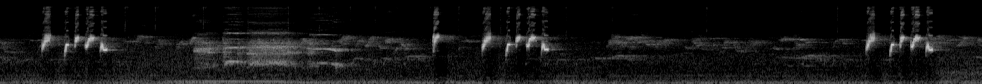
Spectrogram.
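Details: Red-whiskered bulbul, a competition songbird, repeating short bursts of three or four fast, clear whistled notes every few seconds. A harsher, hoarse call from another bird sounds early on, and soft chatter runs underneath.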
